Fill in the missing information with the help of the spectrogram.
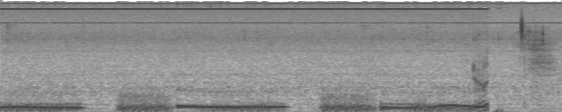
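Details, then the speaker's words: Expiratory wheezes on auscultation: long musical whistling as air is forced through spastic, markedly narrowed small and medium airways, as in asthma (mucosal edema, muscle spasm, hypersecretion). "silbido del aire al pasar forzada a través de tubos respiratorios espásticos de tubos respiratorios de un calibre muy inferior al que normalmente tiene"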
